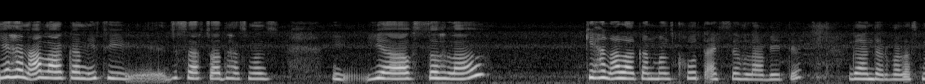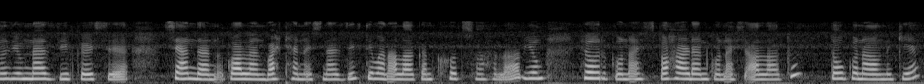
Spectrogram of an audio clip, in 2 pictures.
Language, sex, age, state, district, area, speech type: Kashmiri, female, 45-60, Jammu and Kashmir, Ganderbal, rural, spontaneous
